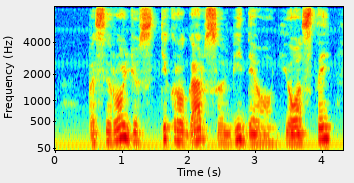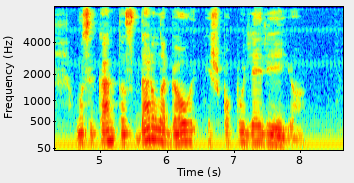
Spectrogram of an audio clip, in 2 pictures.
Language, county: Lithuanian, Vilnius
